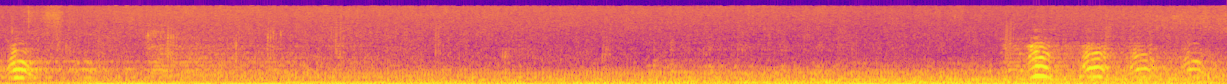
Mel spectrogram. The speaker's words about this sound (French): Face à lui, un chien qui aboie.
